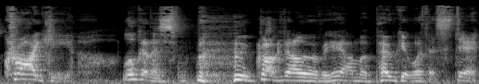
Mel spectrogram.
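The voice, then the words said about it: Put-on Australian accent. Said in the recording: “the Australian accent, and I can't get it right ... Crocodile Hunter”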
